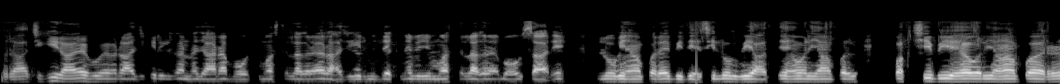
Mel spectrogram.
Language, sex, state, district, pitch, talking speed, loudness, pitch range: Hindi, male, Bihar, Jamui, 130 Hz, 230 wpm, -19 LUFS, 125-135 Hz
